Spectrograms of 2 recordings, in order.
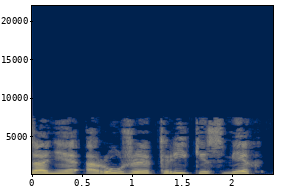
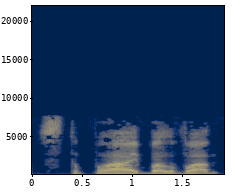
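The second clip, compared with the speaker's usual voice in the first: snide hiss; 3 dB louder, much slower than usual. A narrator's reading. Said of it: "ехидно прошипел он".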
